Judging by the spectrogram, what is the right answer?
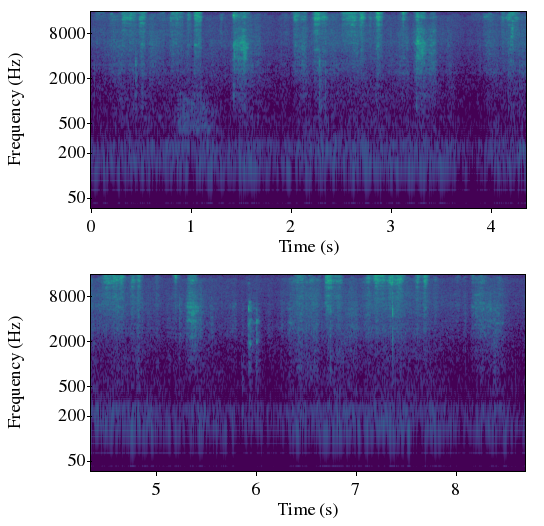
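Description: Near silence: faint, short scratchy rustles of a crochet hook drawing chunky chenille blanket yarn through stitches, coming irregularly every second or so over a low steady hum.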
